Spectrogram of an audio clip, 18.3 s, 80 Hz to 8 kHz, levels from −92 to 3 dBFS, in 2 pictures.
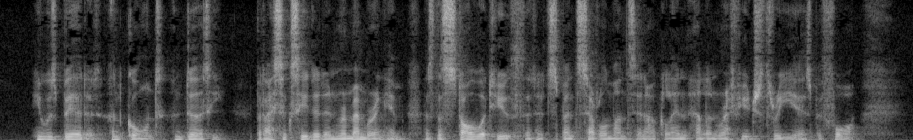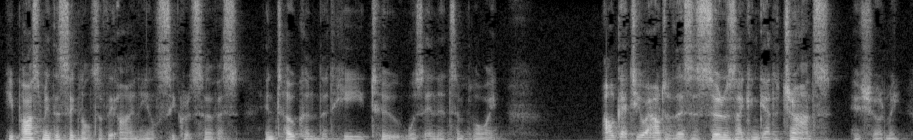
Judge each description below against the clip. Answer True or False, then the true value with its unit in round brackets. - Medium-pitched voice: False (90 Hz)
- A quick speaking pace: True (220 wpm)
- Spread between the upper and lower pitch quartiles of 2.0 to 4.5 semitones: True (3.5 semitones)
